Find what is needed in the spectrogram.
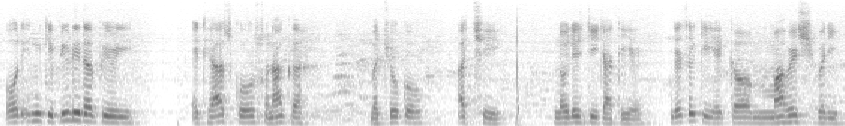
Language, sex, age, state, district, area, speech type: Hindi, male, 18-30, Madhya Pradesh, Jabalpur, urban, spontaneous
